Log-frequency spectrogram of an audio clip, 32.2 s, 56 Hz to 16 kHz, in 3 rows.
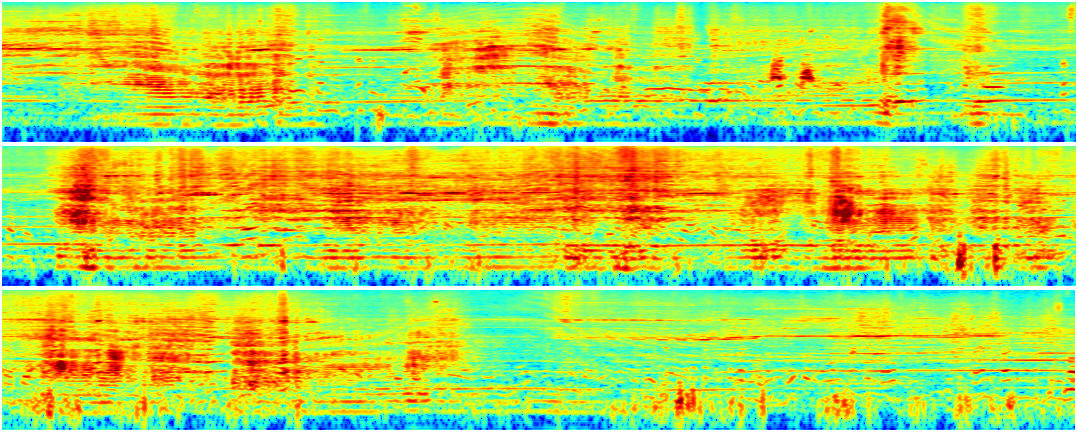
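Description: Electric Henseleit TDR radio-controlled helicopter flying 3D aerobatics: its motor and rotor blades whine, rising and falling in pitch with the manoeuvres, with loud swells of blade noise.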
